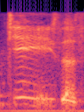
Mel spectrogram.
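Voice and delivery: high, swooning call of Jesus; mock the adoring ladies; gushing worshipper. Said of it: "they're all in the room".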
